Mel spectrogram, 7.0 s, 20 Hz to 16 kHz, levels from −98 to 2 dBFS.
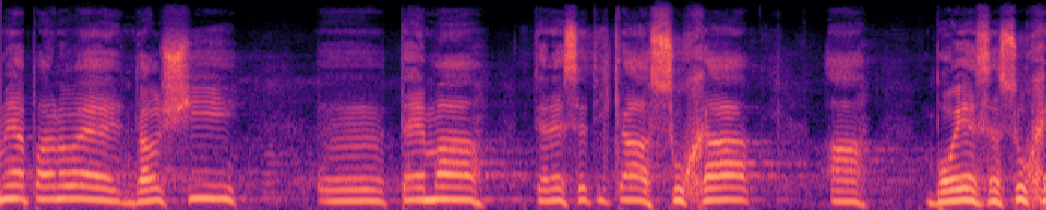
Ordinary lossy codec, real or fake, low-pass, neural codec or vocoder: Opus, 64 kbps; real; 14.4 kHz; none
